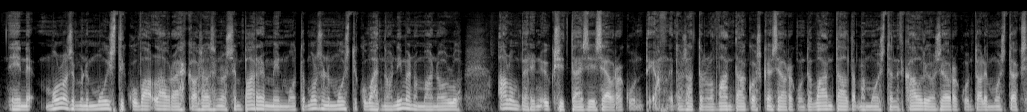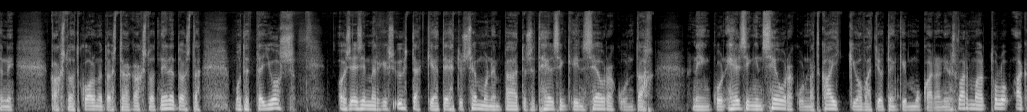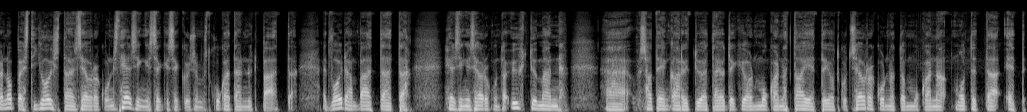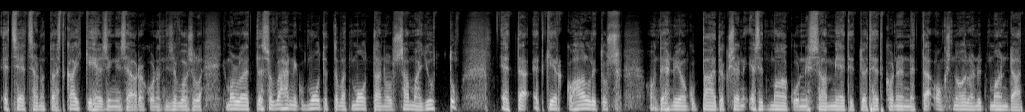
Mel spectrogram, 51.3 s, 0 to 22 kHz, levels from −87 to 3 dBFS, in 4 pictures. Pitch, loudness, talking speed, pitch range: 115 Hz, -19 LUFS, 165 wpm, 105-125 Hz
